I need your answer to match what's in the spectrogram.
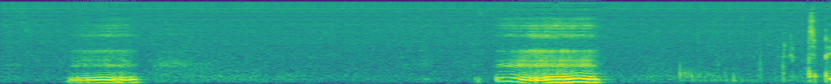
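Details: Person snoring so loudly the listener can't sleep, ongoing for about an hour: two loud, buzzing snores a few seconds apart, the second longer, with quiet breathing between and faint rustling.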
